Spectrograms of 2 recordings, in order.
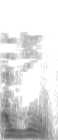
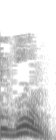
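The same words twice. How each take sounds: First: The word starts with a j sound. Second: The word starts with a hard g sound. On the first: The speaker calls it right. "بدل الجيم" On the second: The speaker calls it wrong. "فبعض العرب يجعلون مكان الجيم حرف صوت الجا جا، فيقولون مثلا"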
